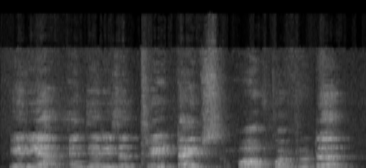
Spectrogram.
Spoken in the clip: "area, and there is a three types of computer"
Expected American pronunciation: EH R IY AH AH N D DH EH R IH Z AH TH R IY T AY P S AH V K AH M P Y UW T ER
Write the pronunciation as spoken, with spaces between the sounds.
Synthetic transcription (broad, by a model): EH R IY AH AH N D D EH R IH Z AH T R IY T AY P S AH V K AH M P Y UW T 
